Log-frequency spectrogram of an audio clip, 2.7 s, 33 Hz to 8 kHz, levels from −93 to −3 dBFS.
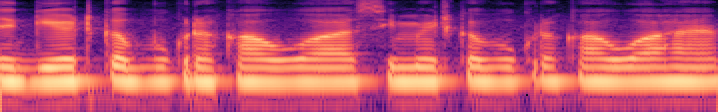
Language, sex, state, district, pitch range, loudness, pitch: Hindi, male, Punjab, Kapurthala, 145-150 Hz, -16 LUFS, 150 Hz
